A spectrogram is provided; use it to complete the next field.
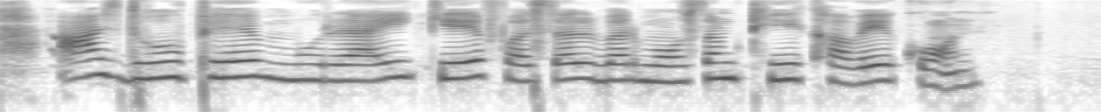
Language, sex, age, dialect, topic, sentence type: Chhattisgarhi, female, 18-24, Northern/Bhandar, agriculture, question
